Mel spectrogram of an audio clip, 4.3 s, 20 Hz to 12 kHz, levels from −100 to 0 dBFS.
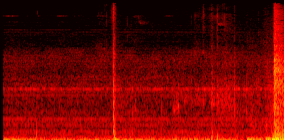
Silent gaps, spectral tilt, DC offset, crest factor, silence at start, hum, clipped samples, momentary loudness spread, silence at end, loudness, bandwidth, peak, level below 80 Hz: none; -4.5 dB/octave; under 0.1%; 22 dB; 0.05 s; none; under 0.1%; 9 LU; 0 s; -53 LUFS; 11 kHz; -20 dBFS; -46 dBFS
